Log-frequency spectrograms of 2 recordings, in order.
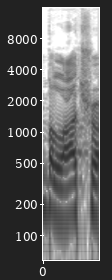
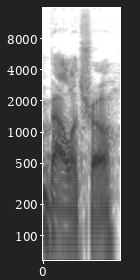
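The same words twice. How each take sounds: First: Balatro said buh-LAH-tro; stress on second syllable. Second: Balatro said BAL-uh-tro; stress on first syllable. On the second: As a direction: stress the start of Balatro, as in "ballot". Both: Shown as a demonstration. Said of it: "is it Balatro or Balatro?".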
